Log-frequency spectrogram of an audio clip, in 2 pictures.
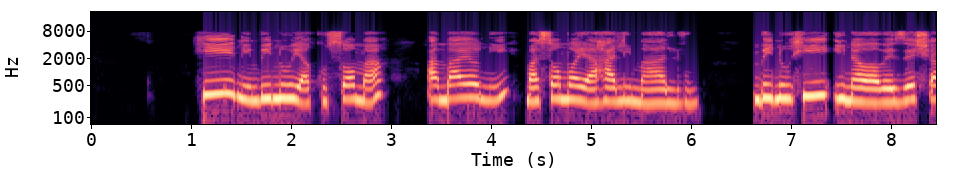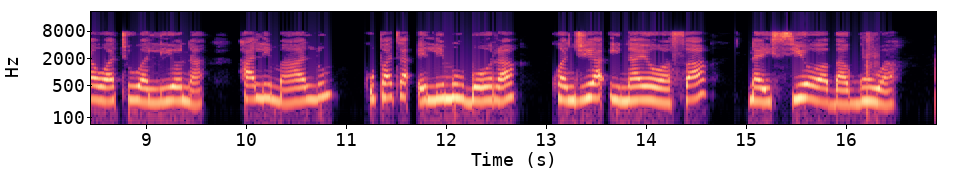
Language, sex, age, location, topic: Swahili, female, 25-35, Nairobi, education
